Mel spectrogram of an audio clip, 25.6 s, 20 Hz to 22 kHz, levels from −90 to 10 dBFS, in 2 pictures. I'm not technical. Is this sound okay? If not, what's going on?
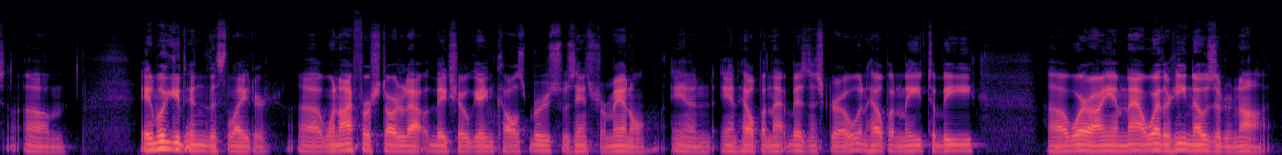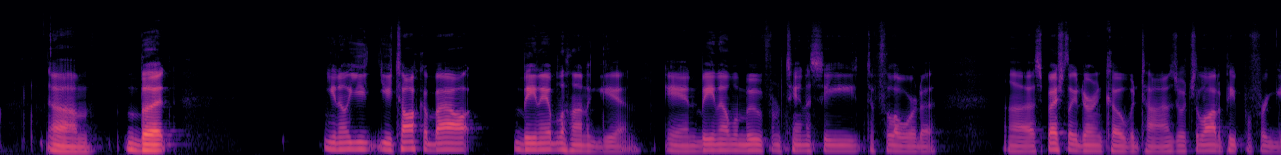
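Yes, no faults found in this speech recording; nothing needs fixing.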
